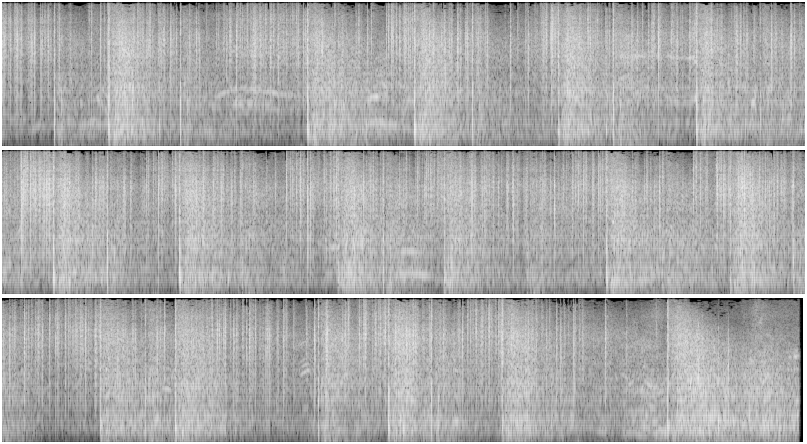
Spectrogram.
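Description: Nico 'Big Ben' firework going off: a long, steady series of shots and bursts, one bang roughly every second, each trailing off in a hiss of noise.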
